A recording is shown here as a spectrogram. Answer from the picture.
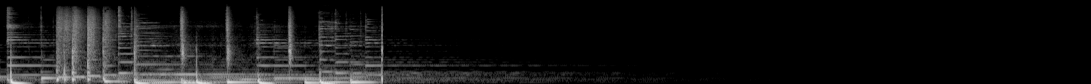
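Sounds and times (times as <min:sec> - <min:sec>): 
music beat: 0:00.0 - 0:03.8.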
